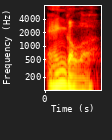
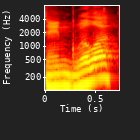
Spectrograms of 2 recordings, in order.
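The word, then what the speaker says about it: Anguilla: I've always said like Angala. Nope. It's Anguila.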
